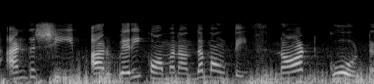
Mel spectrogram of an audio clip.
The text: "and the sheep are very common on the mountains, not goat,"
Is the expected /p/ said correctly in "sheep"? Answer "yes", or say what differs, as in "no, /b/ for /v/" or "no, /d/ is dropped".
yes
